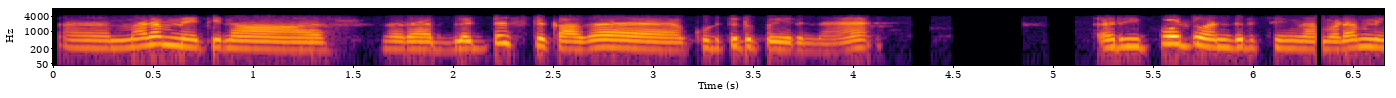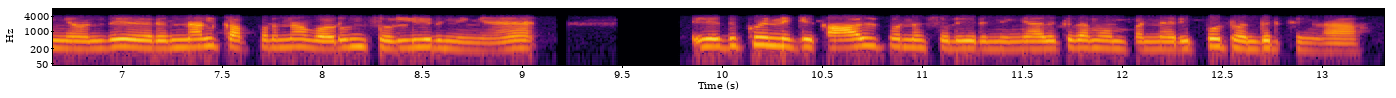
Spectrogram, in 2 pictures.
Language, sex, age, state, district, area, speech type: Tamil, female, 30-45, Tamil Nadu, Nagapattinam, rural, conversation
